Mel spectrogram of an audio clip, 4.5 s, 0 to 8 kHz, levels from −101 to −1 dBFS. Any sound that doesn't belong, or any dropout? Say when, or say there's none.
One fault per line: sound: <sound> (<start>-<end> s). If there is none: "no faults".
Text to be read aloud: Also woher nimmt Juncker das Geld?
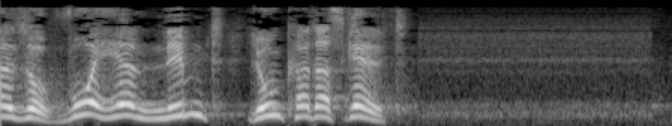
no faults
